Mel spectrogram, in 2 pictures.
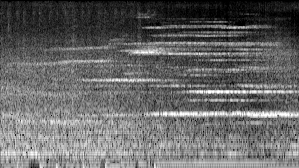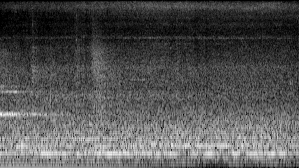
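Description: A subway train rumbles past a platform.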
